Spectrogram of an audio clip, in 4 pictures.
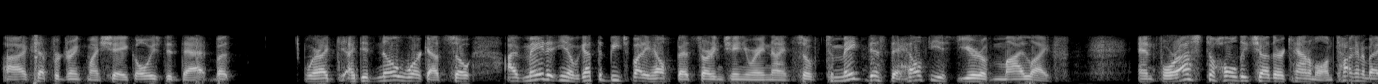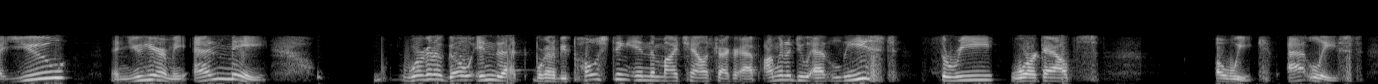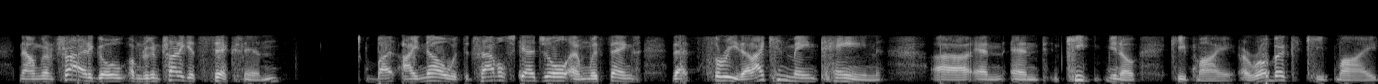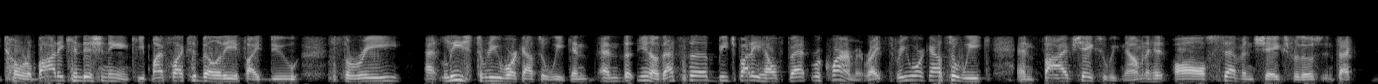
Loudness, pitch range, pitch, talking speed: -21 LUFS, 130-195 Hz, 155 Hz, 200 wpm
